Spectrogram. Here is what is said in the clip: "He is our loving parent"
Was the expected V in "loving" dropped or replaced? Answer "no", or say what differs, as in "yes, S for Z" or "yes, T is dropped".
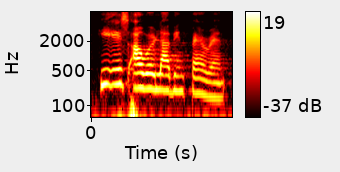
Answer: yes, B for V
